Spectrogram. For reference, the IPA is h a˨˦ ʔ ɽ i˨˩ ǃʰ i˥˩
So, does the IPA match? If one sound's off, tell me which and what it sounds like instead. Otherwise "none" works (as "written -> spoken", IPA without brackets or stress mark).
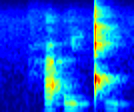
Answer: ɽ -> l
